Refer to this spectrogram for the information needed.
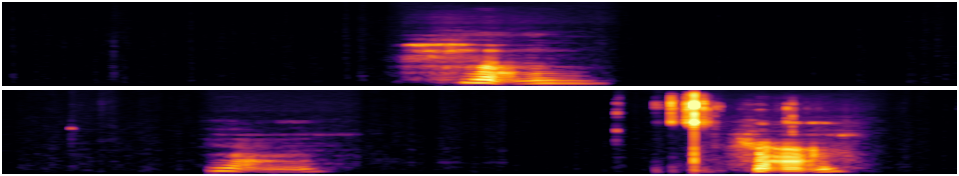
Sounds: Sigh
